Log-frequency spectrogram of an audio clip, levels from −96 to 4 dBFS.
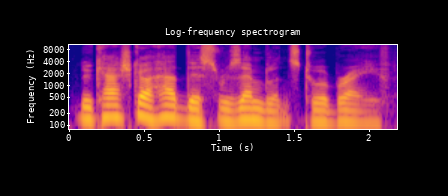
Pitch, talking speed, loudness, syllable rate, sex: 130 Hz, 190 wpm, -18 LUFS, 6.5 syllables/s, male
